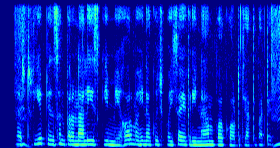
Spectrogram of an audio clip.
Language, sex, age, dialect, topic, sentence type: Bhojpuri, male, 18-24, Northern, banking, statement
